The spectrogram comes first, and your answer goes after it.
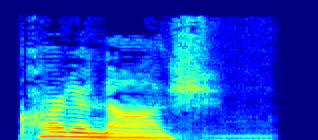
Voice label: "cartonnage", English

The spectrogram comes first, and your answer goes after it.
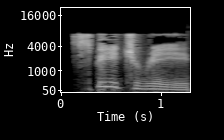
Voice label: "speechread", english

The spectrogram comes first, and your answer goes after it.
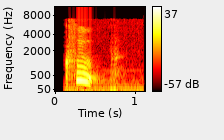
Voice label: "cloop", English

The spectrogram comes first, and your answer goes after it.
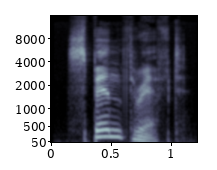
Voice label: "spendthrift", English voice

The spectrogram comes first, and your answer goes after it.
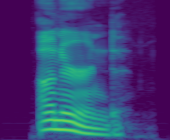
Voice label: "unearned", English spelling voice

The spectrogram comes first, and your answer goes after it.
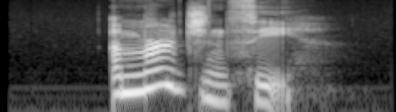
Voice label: "emergency", spelling

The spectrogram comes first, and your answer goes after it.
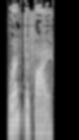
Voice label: "rectify", spelling voice

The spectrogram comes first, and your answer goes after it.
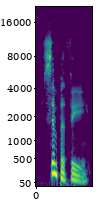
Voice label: "sympathy", English

